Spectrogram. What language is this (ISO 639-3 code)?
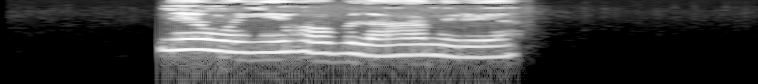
ibo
